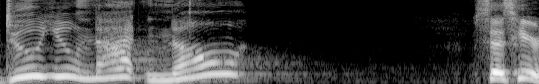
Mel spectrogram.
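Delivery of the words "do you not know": mock exasperated frustration, slow and pitched up. Preaching on a repeated phrase, the speaker acts out the apostle's holy frustration. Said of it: "the holy frustration in his voice".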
